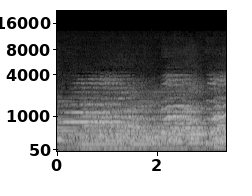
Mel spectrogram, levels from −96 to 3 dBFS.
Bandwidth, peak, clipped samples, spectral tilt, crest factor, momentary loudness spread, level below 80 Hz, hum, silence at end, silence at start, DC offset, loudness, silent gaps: 13 kHz; -16 dBFS; under 0.1%; -7.5 dB/octave; 14 dB; 4 LU; -52 dBFS; none; 0 s; 0 s; under 0.1%; -29 LUFS; none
